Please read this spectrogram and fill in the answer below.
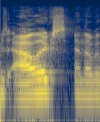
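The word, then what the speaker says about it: ALEKS: and a s to the end and it's pronounced Alex test so you know that is a insane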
